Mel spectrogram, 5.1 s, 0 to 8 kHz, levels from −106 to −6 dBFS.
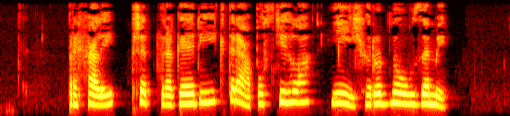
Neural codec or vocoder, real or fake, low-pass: none; real; 7.2 kHz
